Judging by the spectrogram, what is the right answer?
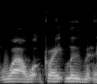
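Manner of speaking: ordinary talk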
